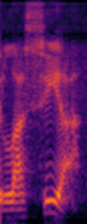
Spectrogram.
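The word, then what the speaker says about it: la CIA: around here they say la sia instead of c.i.a huh um nothing strange about it that's how it's pronounced when you read it in spanish it has the feminine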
